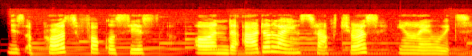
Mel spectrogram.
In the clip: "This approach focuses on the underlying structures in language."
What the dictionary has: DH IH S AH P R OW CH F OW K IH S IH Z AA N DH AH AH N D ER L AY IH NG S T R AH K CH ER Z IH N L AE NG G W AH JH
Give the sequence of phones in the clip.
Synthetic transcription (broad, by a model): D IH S AH P R OW CH F OW K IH S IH S AA N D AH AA D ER L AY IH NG S T R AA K CH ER S IH N L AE NG G W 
